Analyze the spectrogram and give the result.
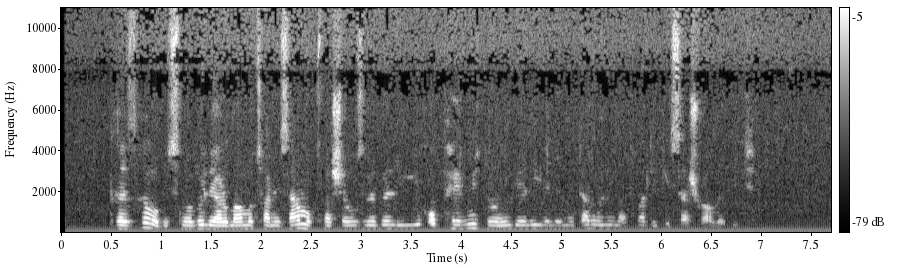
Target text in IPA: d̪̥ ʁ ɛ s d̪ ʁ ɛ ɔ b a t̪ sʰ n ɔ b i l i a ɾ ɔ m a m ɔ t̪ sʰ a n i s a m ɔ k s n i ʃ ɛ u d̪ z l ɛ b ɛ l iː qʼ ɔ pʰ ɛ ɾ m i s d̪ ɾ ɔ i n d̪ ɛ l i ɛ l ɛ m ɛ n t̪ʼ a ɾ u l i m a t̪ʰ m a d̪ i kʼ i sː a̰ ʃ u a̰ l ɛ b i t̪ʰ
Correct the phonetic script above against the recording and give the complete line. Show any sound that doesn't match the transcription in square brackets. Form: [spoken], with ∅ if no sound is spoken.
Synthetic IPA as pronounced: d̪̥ ʁ ɛ s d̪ ʁ ɛ ɔ b [i] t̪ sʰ n ɔ b i l i a ɾ ɔ m a m ɔ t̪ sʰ a n i s a m ɔ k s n [a] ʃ ɛ u d̪ z l ɛ b ɛ l iː qʼ ɔ pʰ ɛ ɾ m i s d̪ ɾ ɔ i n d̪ ɛ l i ɛ l ɛ m ɛ n t̪ʼ a ɾ u l i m a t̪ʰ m a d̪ i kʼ i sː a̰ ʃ u a̰ l ɛ b i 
